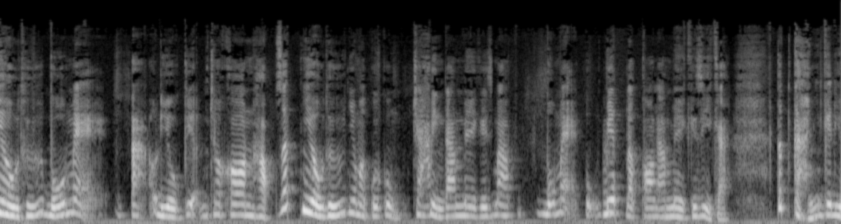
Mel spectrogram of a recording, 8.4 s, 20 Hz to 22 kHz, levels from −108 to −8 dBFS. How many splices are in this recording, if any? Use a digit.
4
